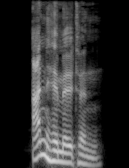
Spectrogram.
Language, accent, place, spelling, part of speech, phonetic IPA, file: German, Germany, Berlin, anhimmelten, verb, [ˈanˌhɪml̩tn̩], De-anhimmelten.ogg
- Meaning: inflection of anhimmeln: 1. first/third-person plural dependent preterite 2. first/third-person plural dependent subjunctive II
